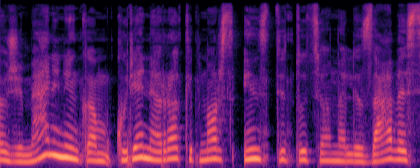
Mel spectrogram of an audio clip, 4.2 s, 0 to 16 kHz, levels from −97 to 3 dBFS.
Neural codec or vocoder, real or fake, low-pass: none; real; 14.4 kHz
